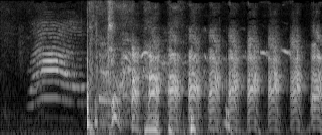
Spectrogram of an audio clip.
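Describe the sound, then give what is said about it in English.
A cat lets out a drawn-out, wavering meow, then a loud, rhythmic song kicks in, with bursts of sound pulsing along in a steady beat. “Get that cat on a talent show.”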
